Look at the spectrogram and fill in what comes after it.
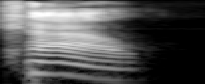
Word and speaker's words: Cao: You know, my last name is spelled C-A-O and pronunciation like cow, okay?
